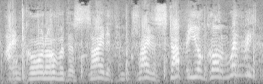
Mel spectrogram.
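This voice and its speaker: A desperate crooked detective in an old radio crime drama. His voice runs high and very animated. He pleads and evades with urgent 1940s melodrama delivery. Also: fast.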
